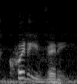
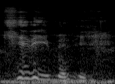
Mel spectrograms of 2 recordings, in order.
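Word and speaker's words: Quidi Vidi: Well, that was Quiddy Viddy, or Kitty Viddy? Kitty Viddy. With a K instead of a Q, even though it's spelled with a Q.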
